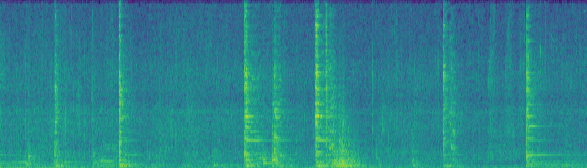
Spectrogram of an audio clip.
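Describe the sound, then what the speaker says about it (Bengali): Beans fry in a pan with a close, steady sizzle, broken by repeated spatula scrapes and pushes at an uneven, unhurried rhythm. "এইখানটাতে ভাজা করছি আমি বিনস"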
